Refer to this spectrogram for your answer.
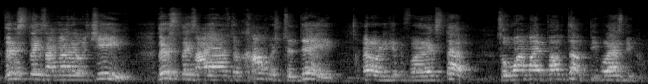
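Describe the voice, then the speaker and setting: A man's voice: high-pitched, fairly even intonation, fast, sharp tone. Man, 50s, motivational seminar speaker; emphatic, repetitive, rhetorical; echoey room, mic at a distance. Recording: roomy, from far off, faint background noise.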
